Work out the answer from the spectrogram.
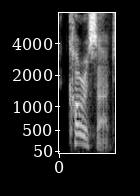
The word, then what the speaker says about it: Coruscant: this a cross how do you say that Coruscant yeah it looked like it should be on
